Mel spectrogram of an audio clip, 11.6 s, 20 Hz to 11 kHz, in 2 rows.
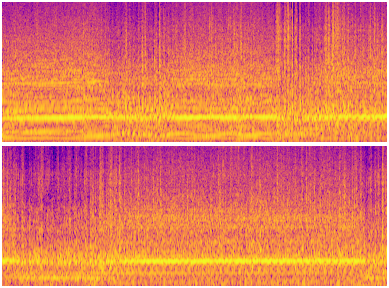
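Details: Kawasaki KR250A two-stroke twin at idle, tachometer moving oddly for last few runs; beat stumbles every few seconds; owner suspects misfire on one cylinder whose wiring links to the tachometer.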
